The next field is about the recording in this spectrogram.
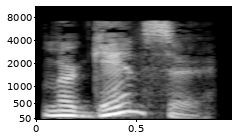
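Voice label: "merganser", British English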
